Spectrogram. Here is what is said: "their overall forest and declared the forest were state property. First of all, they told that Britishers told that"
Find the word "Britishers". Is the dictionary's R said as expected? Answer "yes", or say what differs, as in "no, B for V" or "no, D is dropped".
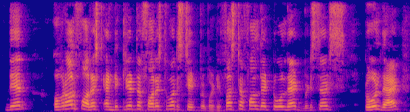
no, R is dropped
